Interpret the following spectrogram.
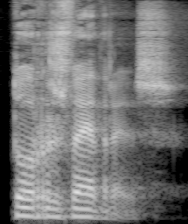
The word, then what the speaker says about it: Torres Vedras: Wait, how do you pronounce that? Torres Vedras. What? Torres Vedras. Oh, and people mispronounce Cairo. The Master Chief personally leaps from the Torres Vedras orbital defense station, lands upon an invading Covenant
